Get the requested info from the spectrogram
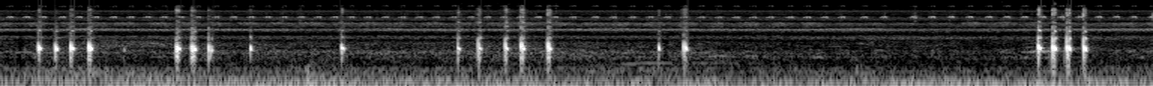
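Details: Toad giving sharp, clucking pulses, singly and in rapid runs of three to five, spaced irregularly through the recording, with a constant thin high-pitched hum and low rumble behind.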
